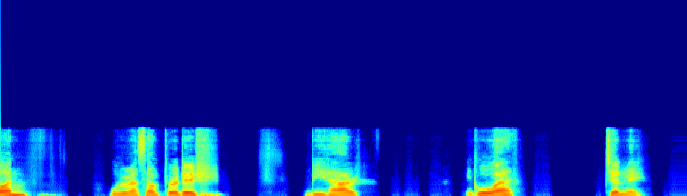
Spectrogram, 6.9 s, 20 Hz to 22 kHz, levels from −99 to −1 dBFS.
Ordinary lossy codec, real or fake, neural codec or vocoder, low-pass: none; fake; codec, 16 kHz, 0.5 kbps, FreqCodec, larger model; none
